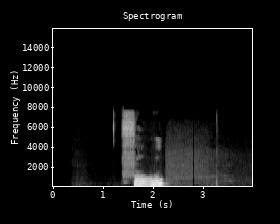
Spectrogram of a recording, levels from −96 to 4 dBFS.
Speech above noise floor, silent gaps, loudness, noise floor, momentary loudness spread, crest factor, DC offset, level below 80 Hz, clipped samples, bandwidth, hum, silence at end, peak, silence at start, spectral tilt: 71 dB; none; -13 LUFS; -84 dBFS; 15 LU; 18 dB; under 0.1%; -62 dBFS; under 0.1%; 8 kHz; none; 1.75 s; 0 dBFS; 1.4 s; -4 dB/octave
